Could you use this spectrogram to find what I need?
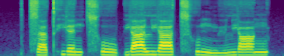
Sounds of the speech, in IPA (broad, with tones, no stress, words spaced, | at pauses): t͡sä˧˥ t̪ʰjɛ˥˧nt͡sʰo˥˩ʊ̯ pjä˥ ljä˥ t͡sʰʊ˥˩ŋmy˧˥ljɑ˥ŋ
